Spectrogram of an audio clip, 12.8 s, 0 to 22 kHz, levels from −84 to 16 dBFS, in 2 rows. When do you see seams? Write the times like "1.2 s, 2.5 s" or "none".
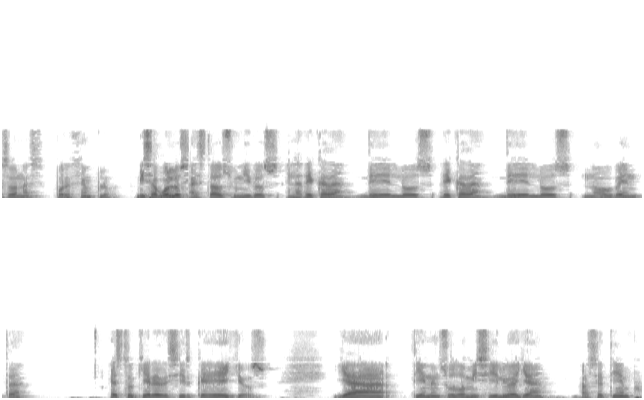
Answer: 1.3 s, 1.9 s, 4.4 s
